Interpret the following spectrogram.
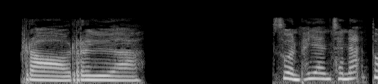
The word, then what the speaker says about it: ร: ชัด เจน ได้ แก่ พยัญชนะ ตัว แรก น้อง ๆ ต้อง อ่าน ออก เสียง โดย การ กระดก ลิ้น อย่าง นี้ ค่ะ รอ เรือ ส่วน พยัญชนะ ตัว ที่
